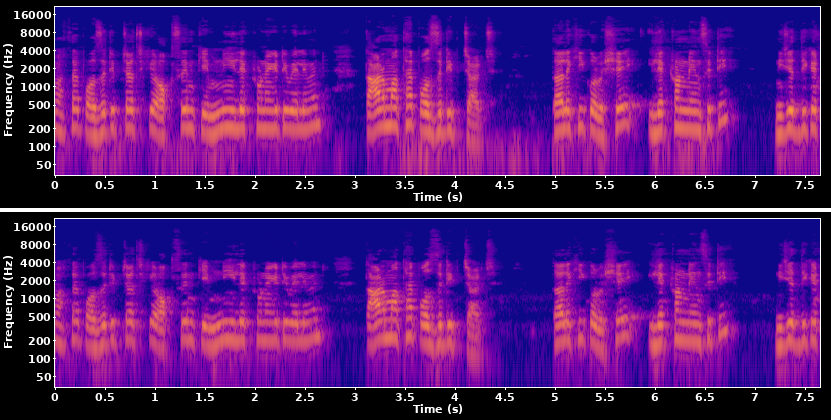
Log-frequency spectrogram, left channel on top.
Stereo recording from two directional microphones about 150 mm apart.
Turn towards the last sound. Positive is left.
turn(degrees=45)  # may be behind; listen again after turning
